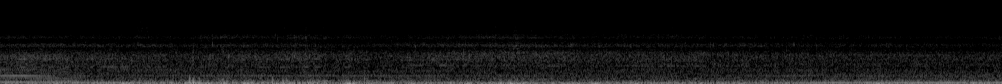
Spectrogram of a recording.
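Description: Outboard motor pushing an inflatable boat along at speed: a steady low drone with the rush of water and wind over it.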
